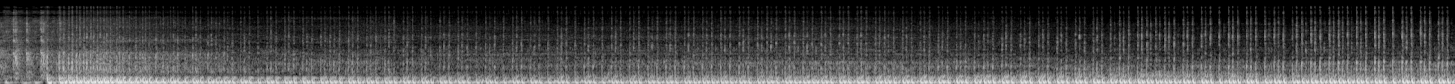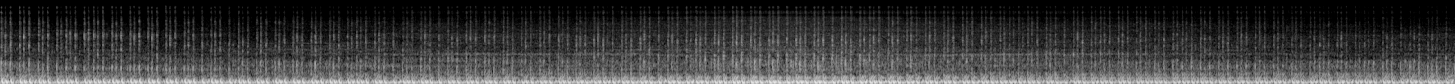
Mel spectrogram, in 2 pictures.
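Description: Harley-Davidson Sportster 1200's air-cooled V-twin running at a steady idle through a Vance & Hines aftermarket exhaust, with an even pulsing beat.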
